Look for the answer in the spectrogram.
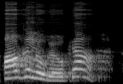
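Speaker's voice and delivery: disbelieving shocked question; shocked reply. Retold or imitated. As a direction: react as if they lost their mind. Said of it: "सामने वाला सुन के जरूर कहेगा".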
